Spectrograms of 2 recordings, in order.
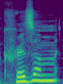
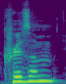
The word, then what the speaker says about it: XRISM: Please believe me, it's pronounced CRISM. The acronym is X-R-I-S-M, and it's either CRISM or CRISM, and that is not what it is, right? I know it starts with X-ray and should not be pronounced K, but that's what we're going with.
